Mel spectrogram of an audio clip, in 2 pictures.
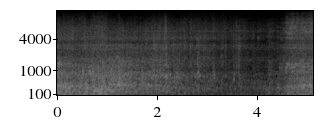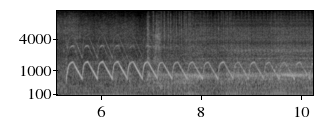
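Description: Ambulance van's engine running and fading away over the first few seconds. About five seconds in, its siren starts in a fast yelp, the pitch rising and falling three to four times a second.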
